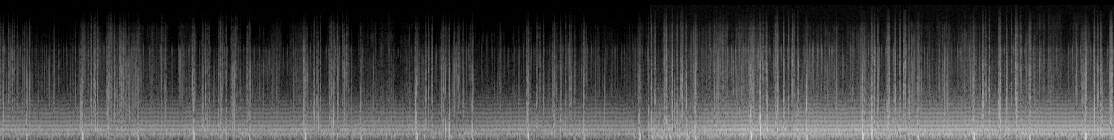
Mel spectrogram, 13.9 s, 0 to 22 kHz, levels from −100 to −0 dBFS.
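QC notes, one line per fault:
8.13 s to end, sudden gain jump: everything, background noise included, steps up about 9 dB at once, likely a gain change applied with no ramp.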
